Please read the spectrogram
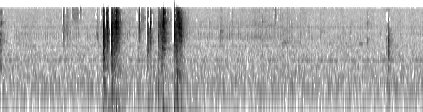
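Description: A quick run of five or six sharp clicks and knocks about a second and a half in, with one more near the end: the plastic housing of a refrigerator ice maker module and the pliers jammed in it knocking as they are handled. A steady low electrical hum runs underneath.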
